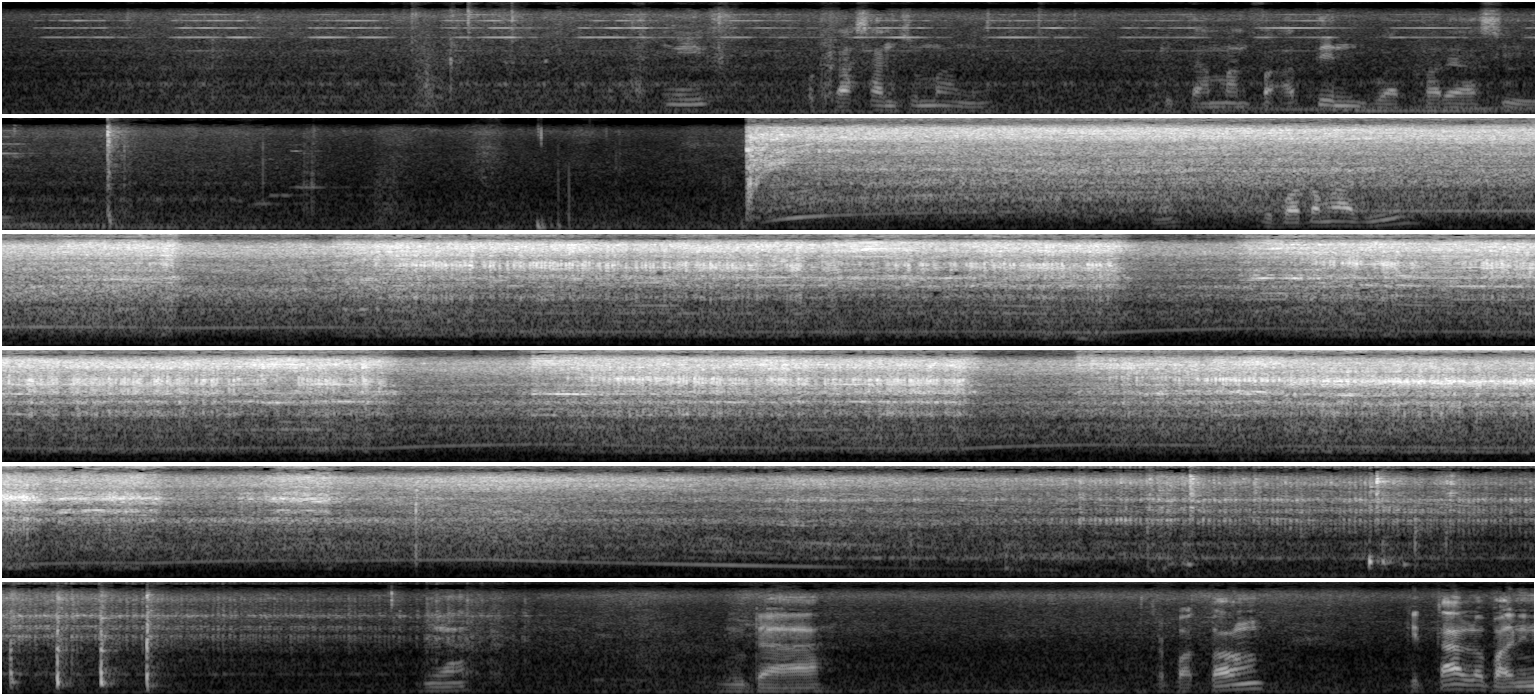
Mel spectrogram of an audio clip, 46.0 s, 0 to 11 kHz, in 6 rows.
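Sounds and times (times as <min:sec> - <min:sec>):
power tool cutting steel: 0:11.4 - 0:41.0.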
